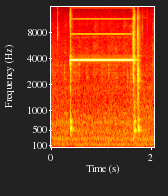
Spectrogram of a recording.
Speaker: It short-circuited it, or it shorted at 2.09 kV, or arced. It's possible it arced under the connector, the terminal block.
